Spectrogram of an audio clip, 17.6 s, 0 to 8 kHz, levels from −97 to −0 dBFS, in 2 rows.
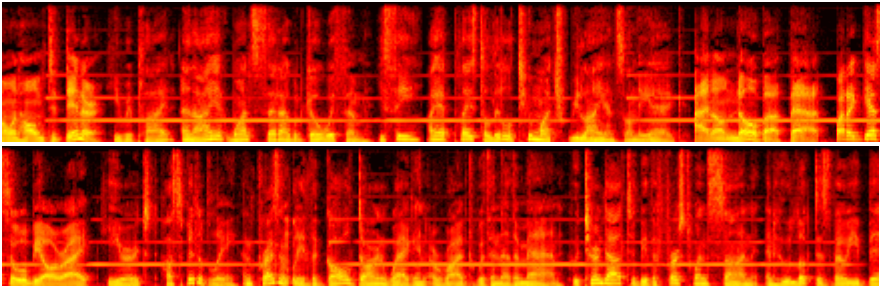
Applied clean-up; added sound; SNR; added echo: none; Wind instrument, woodwind instrument; 13 dB; none.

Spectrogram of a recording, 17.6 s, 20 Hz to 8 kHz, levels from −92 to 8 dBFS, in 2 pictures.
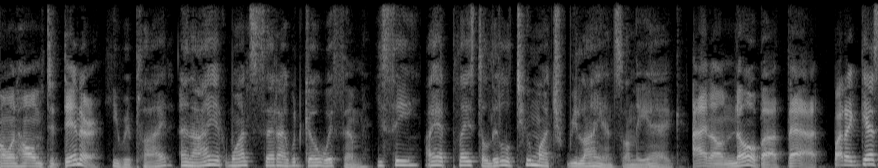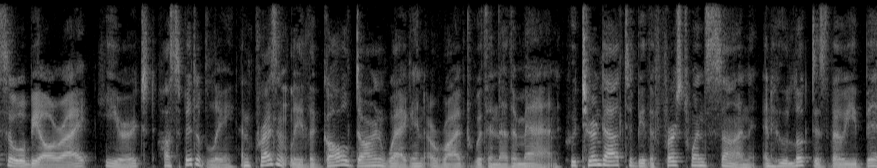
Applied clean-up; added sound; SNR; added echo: none; none; none; none.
